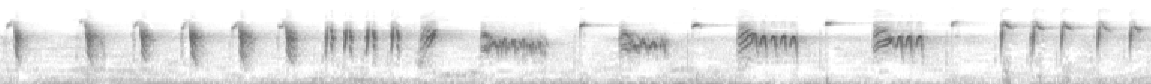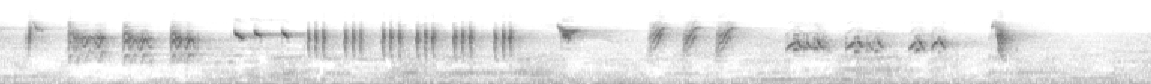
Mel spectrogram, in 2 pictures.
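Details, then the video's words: Male black-browed reed warbler in energetic song, used to train and lure other birds: a rapid, high, chattering stream of scratchy repeated notes and harsh buzzy phrases with short whistled slurs, barely pausing. "Masteran Dan Pancingan Bunyi Burung Kerak Basi Alis hitam (SINCHAN) Jantan Gacor"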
